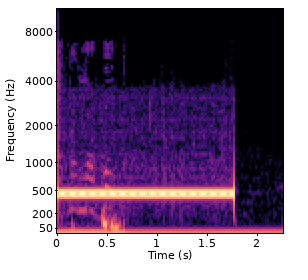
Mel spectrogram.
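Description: A loud, steady telephone dial tone hums for nearly two seconds, with a brief soft handling rustle near the start, then cuts off abruptly into quiet, as a call is placed to a woman's sister.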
